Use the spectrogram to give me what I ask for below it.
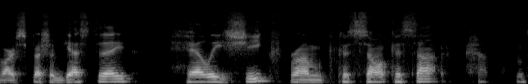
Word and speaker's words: Schiek: Kasona Coaching, Haley Sheik.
